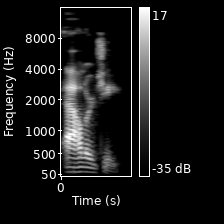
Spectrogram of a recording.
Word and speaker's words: allergy: The first thing that's important is the al. This word breaks the rule. The rule is a ll makes the sound all like ball and call. But here it makes the a sound. The short a like in apple and black.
